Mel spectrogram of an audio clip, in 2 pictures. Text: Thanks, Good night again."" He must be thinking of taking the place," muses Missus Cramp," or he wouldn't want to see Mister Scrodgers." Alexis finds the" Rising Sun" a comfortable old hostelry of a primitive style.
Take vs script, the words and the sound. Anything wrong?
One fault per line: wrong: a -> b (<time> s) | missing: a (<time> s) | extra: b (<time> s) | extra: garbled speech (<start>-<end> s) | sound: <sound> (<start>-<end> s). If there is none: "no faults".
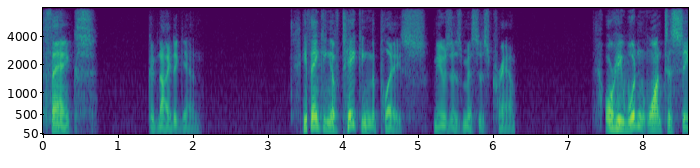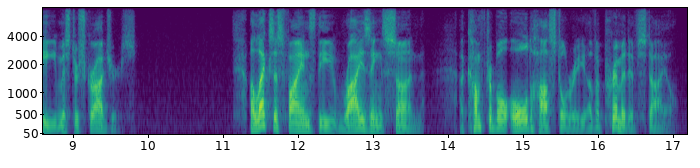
missing: must be (3.5 s)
